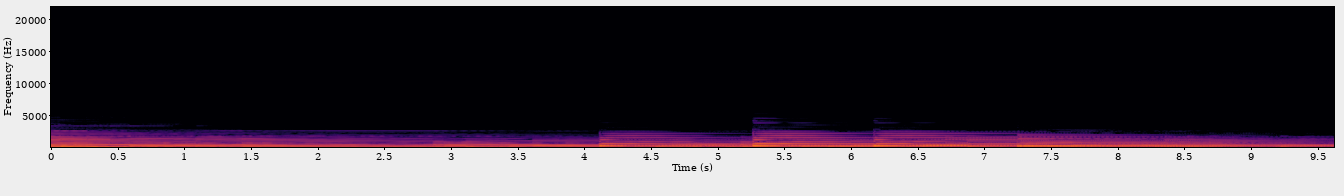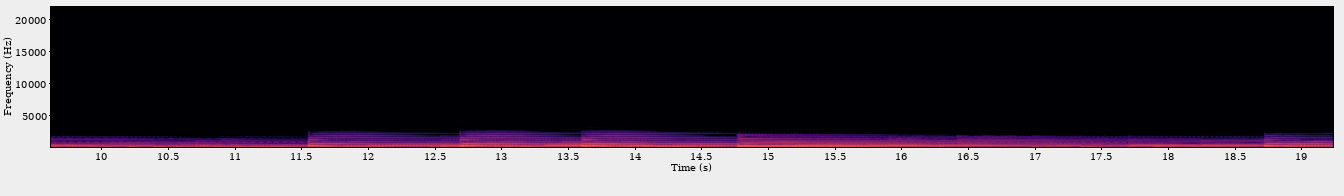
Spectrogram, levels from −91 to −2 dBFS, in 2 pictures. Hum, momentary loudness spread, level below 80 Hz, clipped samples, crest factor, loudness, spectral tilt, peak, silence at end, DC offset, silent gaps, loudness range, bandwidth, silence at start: none; 12 LU; -58 dBFS; under 0.1%; 16 dB; -42 LUFS; -10 dB/octave; -24 dBFS; 0 s; under 0.1%; none; 8 LU; 4.1 kHz; 0 s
